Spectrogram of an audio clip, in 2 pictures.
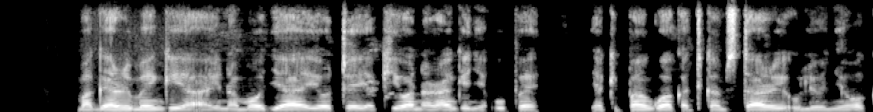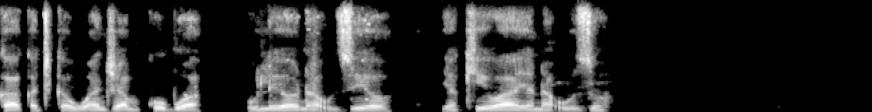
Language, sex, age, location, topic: Swahili, male, 25-35, Dar es Salaam, finance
